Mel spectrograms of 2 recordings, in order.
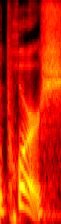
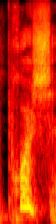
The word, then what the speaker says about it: Porsche: porsche i bought this thank you for saying it correctly do you know that is the correct word yes well most people say porsche no it's porsha i know okay okay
